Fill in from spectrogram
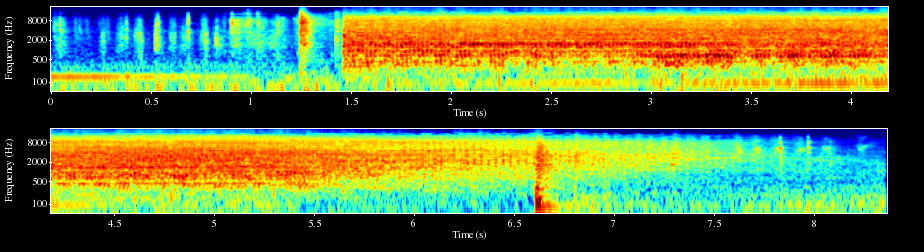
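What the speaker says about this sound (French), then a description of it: "Donc là j'ai fait ma coupe sur l'envers parce que ma scie sauteuse remonte avec les dents" A jigsaw cuts through a Silverwood wooden cladding board with a loud, continuous buzzing rasp lasting several seconds, preceded and followed by brief clicks and handling noises up close.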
